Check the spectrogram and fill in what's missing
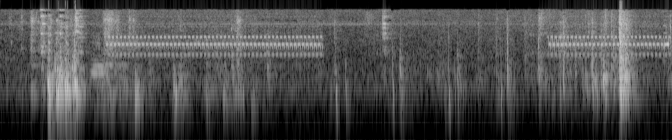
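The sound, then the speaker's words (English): A telephone rings twice, with two long, steady electronic trills separated by a pause. Brief voices and small background noises come between the rings. “No, I'll get the phone.”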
